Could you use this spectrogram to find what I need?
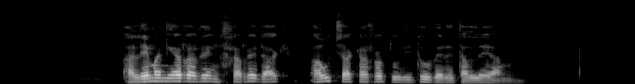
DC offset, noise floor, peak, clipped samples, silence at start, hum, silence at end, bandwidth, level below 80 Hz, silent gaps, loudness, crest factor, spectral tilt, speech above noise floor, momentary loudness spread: under 0.1%; -77 dBFS; -6 dBFS; under 0.1%; 1.25 s; none; 1.25 s; 9.6 kHz; -70 dBFS; none; -26 LUFS; 20 dB; -7.5 dB/octave; 52 dB; 12 LU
